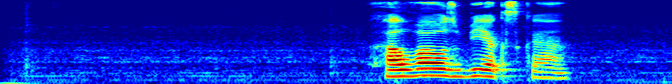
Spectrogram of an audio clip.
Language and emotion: Russian, neutral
